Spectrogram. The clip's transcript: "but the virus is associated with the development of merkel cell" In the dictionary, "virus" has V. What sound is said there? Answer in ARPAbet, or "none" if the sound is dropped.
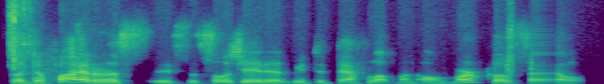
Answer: F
